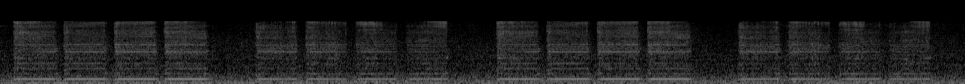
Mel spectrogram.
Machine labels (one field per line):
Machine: slide rail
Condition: abnormal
